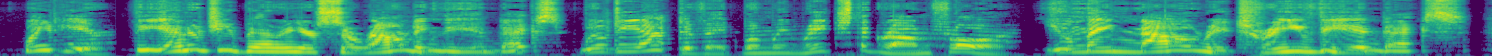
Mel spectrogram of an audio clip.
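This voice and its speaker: A man's voice: extremely high pitch, smooth, no echo, exaggerated voice. A man voicing a chipper, fussy male robot caretaker in a video game, speaking in a polite, formal, pedantic way, heard as distant game audio. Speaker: game character.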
